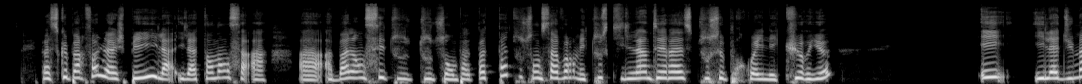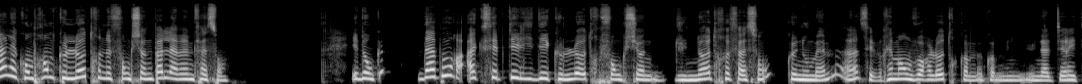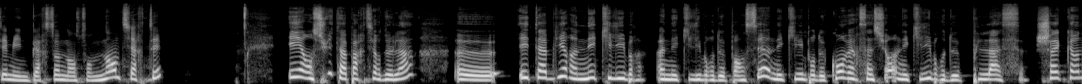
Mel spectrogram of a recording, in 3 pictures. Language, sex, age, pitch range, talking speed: French, female, 40-59, 215-280 Hz, 185 wpm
